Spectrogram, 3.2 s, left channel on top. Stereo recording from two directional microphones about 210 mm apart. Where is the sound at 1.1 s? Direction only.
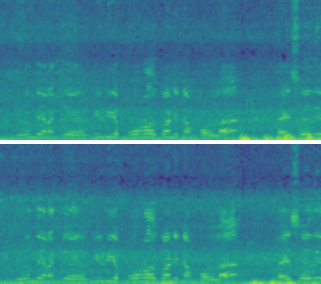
5° left (ahead or behind).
